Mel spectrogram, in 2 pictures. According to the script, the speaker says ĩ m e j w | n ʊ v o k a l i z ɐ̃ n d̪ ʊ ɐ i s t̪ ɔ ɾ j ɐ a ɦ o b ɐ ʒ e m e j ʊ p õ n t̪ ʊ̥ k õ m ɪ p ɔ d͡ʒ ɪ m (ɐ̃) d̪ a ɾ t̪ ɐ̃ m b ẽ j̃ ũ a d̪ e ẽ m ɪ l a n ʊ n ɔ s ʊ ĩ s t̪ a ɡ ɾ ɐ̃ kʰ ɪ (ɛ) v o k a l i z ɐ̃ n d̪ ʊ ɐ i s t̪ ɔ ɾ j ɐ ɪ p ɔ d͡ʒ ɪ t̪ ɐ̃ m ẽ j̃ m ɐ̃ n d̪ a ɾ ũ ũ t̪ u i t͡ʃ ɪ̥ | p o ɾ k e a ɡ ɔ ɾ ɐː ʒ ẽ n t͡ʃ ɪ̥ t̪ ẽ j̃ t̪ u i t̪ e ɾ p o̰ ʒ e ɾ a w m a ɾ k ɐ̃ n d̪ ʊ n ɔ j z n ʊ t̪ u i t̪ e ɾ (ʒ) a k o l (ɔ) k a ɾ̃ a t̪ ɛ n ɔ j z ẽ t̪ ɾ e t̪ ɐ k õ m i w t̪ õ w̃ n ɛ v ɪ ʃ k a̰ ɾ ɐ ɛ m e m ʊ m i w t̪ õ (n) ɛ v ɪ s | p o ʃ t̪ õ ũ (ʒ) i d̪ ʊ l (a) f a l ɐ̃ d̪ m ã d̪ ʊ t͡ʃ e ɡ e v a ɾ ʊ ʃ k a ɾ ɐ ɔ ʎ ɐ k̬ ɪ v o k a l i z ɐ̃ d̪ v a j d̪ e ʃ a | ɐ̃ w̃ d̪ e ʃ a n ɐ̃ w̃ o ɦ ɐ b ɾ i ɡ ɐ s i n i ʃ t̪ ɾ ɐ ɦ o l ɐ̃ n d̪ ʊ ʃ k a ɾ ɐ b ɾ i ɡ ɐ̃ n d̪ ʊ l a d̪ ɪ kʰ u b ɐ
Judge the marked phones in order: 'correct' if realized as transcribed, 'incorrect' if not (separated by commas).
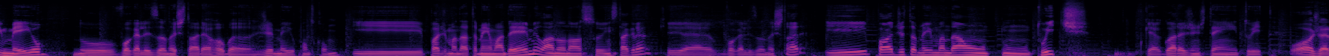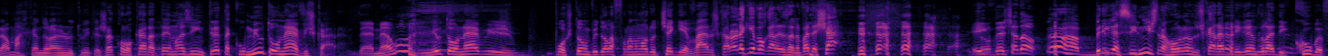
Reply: correct, correct, correct, incorrect, correct, incorrect, correct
